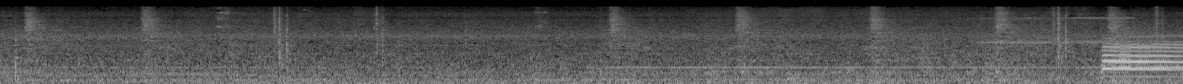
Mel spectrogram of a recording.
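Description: Construction-site background noise: a steady mechanical din with occasional short knocks. Near the end a loud tone starts suddenly and slowly falls in pitch.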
